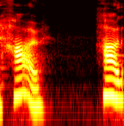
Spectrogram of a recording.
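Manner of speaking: heavy stress on the word how. Speaker teaching on verse 5 to listeners, putting stress on 'how'. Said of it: "I simply want to stress that word".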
